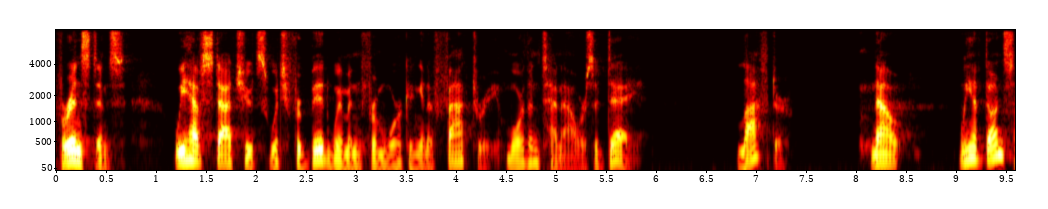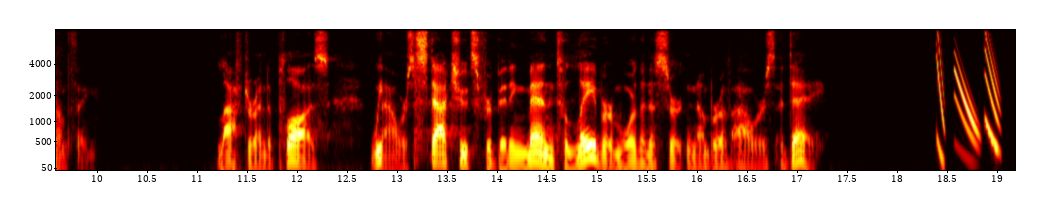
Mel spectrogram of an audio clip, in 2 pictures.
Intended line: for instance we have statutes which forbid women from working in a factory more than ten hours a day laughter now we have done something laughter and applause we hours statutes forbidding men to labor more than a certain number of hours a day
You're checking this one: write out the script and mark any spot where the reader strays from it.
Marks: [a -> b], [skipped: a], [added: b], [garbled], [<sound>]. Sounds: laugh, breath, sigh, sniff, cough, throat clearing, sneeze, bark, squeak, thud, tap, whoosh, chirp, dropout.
for instance we have statutes which forbid women from working in a factory more than ten hours a day laughter now we have done something laughter and applause we hours statutes forbidding men to labor more than a certain number of hours a day [chirp]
